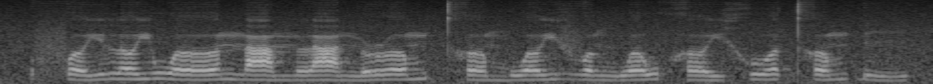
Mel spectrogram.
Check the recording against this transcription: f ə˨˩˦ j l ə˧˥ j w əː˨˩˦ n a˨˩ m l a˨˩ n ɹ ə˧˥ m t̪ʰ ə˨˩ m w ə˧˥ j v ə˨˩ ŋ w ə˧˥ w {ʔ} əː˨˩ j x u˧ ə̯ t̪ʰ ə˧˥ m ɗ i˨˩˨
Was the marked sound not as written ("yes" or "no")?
yes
